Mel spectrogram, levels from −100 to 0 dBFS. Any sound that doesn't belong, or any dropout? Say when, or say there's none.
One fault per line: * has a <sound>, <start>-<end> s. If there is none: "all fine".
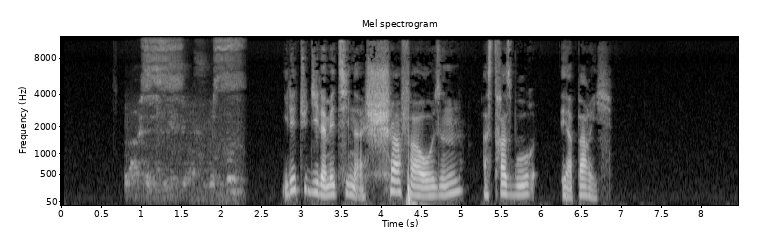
* has a throat clearing, 0.8-2.3 s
